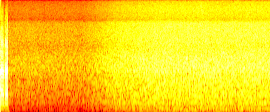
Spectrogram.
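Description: Steady hiss of noise, faint at first and then swelling about a second in to a constant level.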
